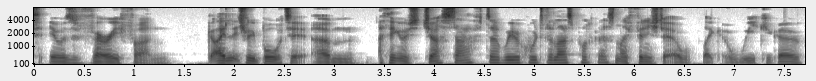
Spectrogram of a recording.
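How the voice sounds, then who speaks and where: A man with an English accent and fairly low pitch speaks at a fairly quick pace with very wide pitch swings in a very clean recording with a silent background. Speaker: gaming podcast co-host. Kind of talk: casual chat.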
